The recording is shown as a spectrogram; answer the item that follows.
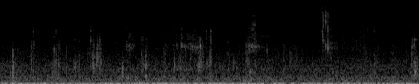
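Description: Close-miked chewing of a mouthful of chicken and cheese enchiladas, a steady run of small wet mouth clicks and squishes. A sharper click comes about three seconds in as the fork goes back to the plate.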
